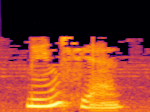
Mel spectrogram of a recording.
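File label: "明显", Mandarin Chinese; hsk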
